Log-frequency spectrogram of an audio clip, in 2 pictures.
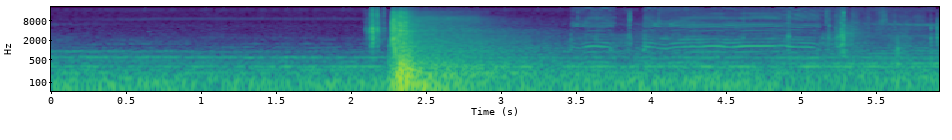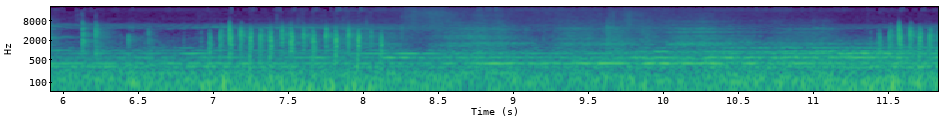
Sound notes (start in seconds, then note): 2.1 camera flickers; 5.0 looming music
